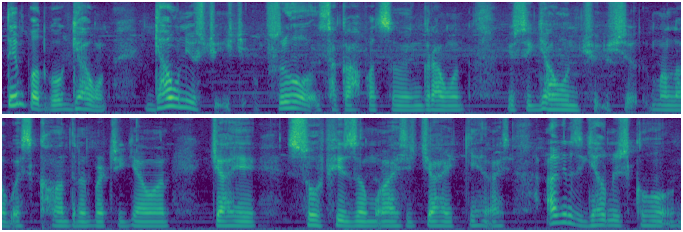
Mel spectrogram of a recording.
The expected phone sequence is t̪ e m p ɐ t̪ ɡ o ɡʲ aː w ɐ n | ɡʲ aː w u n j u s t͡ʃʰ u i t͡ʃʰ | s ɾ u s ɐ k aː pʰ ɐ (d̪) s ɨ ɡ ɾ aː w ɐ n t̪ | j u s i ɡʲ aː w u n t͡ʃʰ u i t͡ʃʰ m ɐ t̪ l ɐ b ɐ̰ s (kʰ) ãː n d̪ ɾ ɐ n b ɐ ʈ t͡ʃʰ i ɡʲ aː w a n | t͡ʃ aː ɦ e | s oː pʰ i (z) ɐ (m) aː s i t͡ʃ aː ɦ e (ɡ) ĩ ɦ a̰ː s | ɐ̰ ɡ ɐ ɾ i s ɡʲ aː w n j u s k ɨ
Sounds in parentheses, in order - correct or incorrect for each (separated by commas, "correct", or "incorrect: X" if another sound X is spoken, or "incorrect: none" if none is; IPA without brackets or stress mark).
incorrect: t̪, correct, correct, correct, incorrect: k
